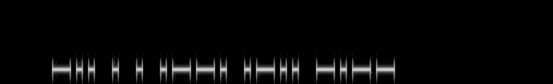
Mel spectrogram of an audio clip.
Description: Morse code, heard as a keyed tone, about 20 wpm, 700 Hz. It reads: DEEPLY
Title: Build A Word - 3 Letters At A Time - 6-Letter Words - 20wpm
